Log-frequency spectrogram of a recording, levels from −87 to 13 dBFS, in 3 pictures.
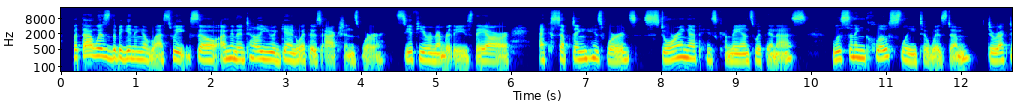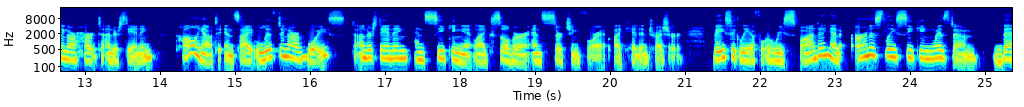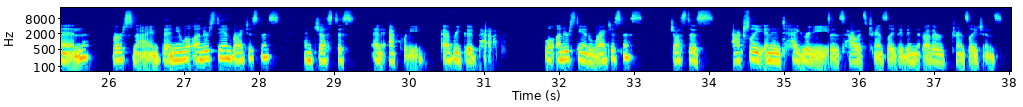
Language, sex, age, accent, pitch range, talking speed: English, female, 30-49, American, 180-230 Hz, 160 wpm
